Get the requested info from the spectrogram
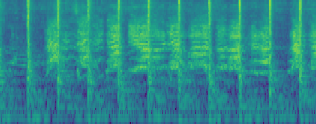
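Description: Powwow drum group: several men singing loudly in high-pitched unison while beating a large shared hide drum in a steady beat, about two and a half strokes a second.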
